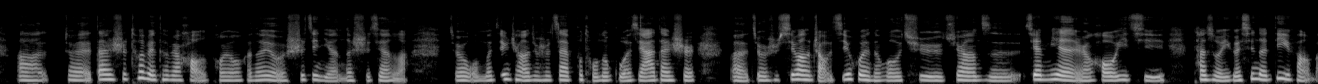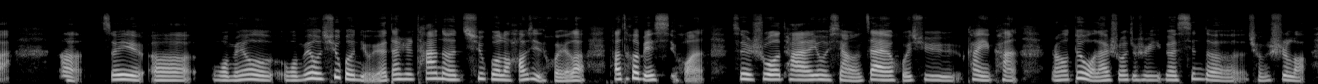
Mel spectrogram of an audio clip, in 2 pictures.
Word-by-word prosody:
呃， 190 -1 -2 0.2
对。 195 -3 -1
但 230 +1 +3
是 240 +2 -5
特 295 +5 0
别 235 -5 +3
特 215 +1 -4
别 205 - -1
好 200 - -3
的 - - -7
朋 185 -1 -6
友， 185 0 -2
可 185 - -8
能 195 +2 -1
有 185 -3 -1
十 210 +4 -6
几 215 0 -3
年 160 -4 -5
的 185 - -3
时 175 -1 -9
间 180 -2 -2
了， - - -6 0.4
就 190 - -6
是 190 - +2
我 180 - -3
们 190 +2 -4
经 230 +3 -1
常 200 -5 0
就 195 - -4
是 195 0 -3
在 200 0 +1
不 205 +2 -6
同 175 -3 -5
的 185 - 0
国 175 -2 -3
家， 185 0 +1
但 195 0 0
是， 190 0 -3 0.3
呃， 175 -2 -2
就 190 -1 -3
是 205 - -8
希 225 +3 0
望 220 -2 +5
找 205 - -2
机 230 +4 -2
会 225 -4 +2
能 175 -1 -3
够 180 -1 -1
去 185 -1 -2
这 195 +3 -3
样 190 -1 +3
子 170 -3 -4
见 225 -1 +4
面， 215 -4 +3
然 175 +2 -2
后 185 -1 +1
一 205 0 -2
起， 180 -2 -4 0.3
探 220 - +2
索 200 -4 0
一 175 - -1
个 190 - +1
新 255 +6 -2
的 220 -3 +3
地 250 +3 0
方 215 -3 -3
吧。 - - -6 0.5
呃， - - +1 0.2
所 220 - -1
以， 220 -3 +6
呃， 190 -1 +2 0.2
我 195 -2 -1
没 190 +1 0
有 220 -4 +4
我 195 0 +1
没 225 +7 +1
有 270 -1 +7
去 255 +7 0
过 245 -7 +4
纽 195 -3 -2
约， - - +1
但 235 +4 +2
是 240 0 +2
她 265 +1 +4
呢， 235 -5 +4
去 265 - -4
过 235 -3 +3
了 205 - +3
好 205 +2 +2
几 230 -7 0
回 175 -2 -2
了。 185 -1 +2 0.2
她 240 - +3
特 260 +3 +4
别 210 -4 +4
喜 215 - -7
欢， - - -2 0.3
所 250 - 0
以 240 - +6
说 230 0 +4
她 215 -2 +4
又 220 -1 +3
想 185 -5 -1
再 205 -1 +6
回 195 -2 -3
去 195 -3 -4
看 225 -4 +2
一 190 - +1
看。 215 - -2 0.3
然 195 0 -1
后 210 - +1
对 285 +6 0
我 240 -9 +5
来 185 +3 +2
说 215 +1 -1
就 205 - -4
是 205 -1 -3
一 200 - -5
个 210 -2 0
新 250 +5 -5
的 190 +1 -2
城 185 -5 -7
市 210 - -1
了， 175 -4 -1
200 Hz, 280 characters per minute, -23 LUFS, 185-220 Hz, 0.5 s, 有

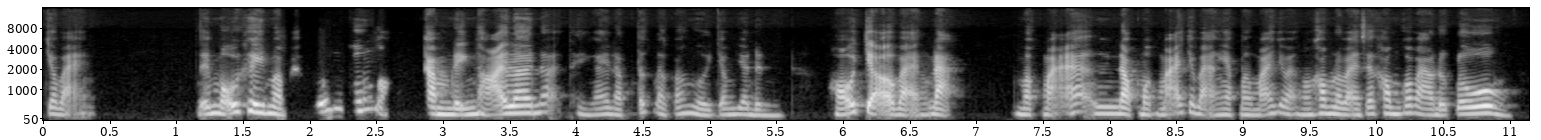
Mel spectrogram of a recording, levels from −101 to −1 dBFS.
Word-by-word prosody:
cho 215 -2 -4
bạn, 220 +4 -7 0.8
để 210 - -2
mỗi 240 +3 +5
khi 270 -4 +6
mà 235 - +3
bạn - - -13
cuống 310 +7 +2
cuống 315 +3 -3
hoặc - - -4 0.3
cầm 205 -2 +5
điện 190 +1 +2
thoại 225 0 +4
lên 240 +1 +5
á 275 - -7
thì 210 -5 -11
ngay 195 +3 -7
lập 185 -2 -6
tức 130 - -9
là 205 - -6
có 210 - -7
người 205 -7 -4
trong 190 +2 -6
gia 200 - -4
đình 170 -3 -7 0.3
hỗ - - +3
trợ - - +6
bạn - - -1
đặt - - +2 0.4
mật 195 -3 -4
mã 185 - 0 0.3
ưm, 220 0 -2
đọc 210 -2 +5
mật 195 0 -3
mã 250 - -2
cho 265 - -5
bạn, 195 -3 -4
nhập 185 - -5
mật 185 - -4
mã 180 +6 -4
cho 245 - -5
bạn, 200 - -8
còn 190 - -4
không 235 -1 0
là 210 - 0
bạn 185 -1 -3
sẽ 215 - -4
không 220 -1 -2
có 240 - -1
vào 190 -5 -2
được 175 -1 -5
luôn. 220 -3 +5
210 Hz, 280 wpm, -19 LUFS, 190-235 Hz, 0.8 s, khi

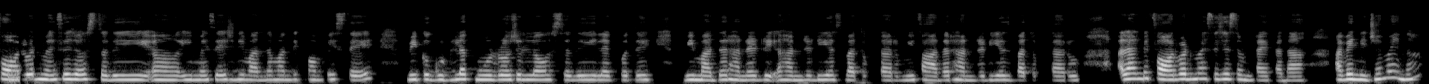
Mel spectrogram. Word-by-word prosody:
Forward 235 +1 +4
message 235 +2 +4
వస్తది. 215 -3 0 0.3
ఆహ్, 205 -1 +1
ఈ - - +1
మెసేజ్‌ని 220 +1 -1
100 200 0 -3
మందికి 215 +1 -5
పంపిస్తే 215 0 -4 0.5
మీకు 225 0 +2
గుడ్ 210 -1 -1
లక్ 235 0 +3
3 215 -1 +3
రోజుల్లో 215 -1 +2
వస్తది. 210 -1 -3
లేకపోతే 205 +1 -5 0.5
మీ - - +4
మదర్ 215 +3 0
100 200 0 -2
రి - - 0 0.2
100 200 0 -3
ఇయర్స్ 215 0 -3
బతుకుతారు. 195 -1 -7
మీ 205 - -2
ఫాదర్ 200 +1 -3
100 195 0 -7
ఇయర్స్ 205 -1 -2
బతుకుతారు. 190 0 -8 0.4
అలాంటి 255 +2 +5
ఫార్వర్డ్ 235 +1 +6
మెసేజెస్ 245 -1 -1
ఉంటాయి 195 -1 -6
కదా! 185 +1 -4 0.4
అవి 235 +2 +7
నిజమేనా? 245 +2 +1
210 Hz, 145 wpm, -19 LUFS, 200-230 Hz, 0.5 s, అవి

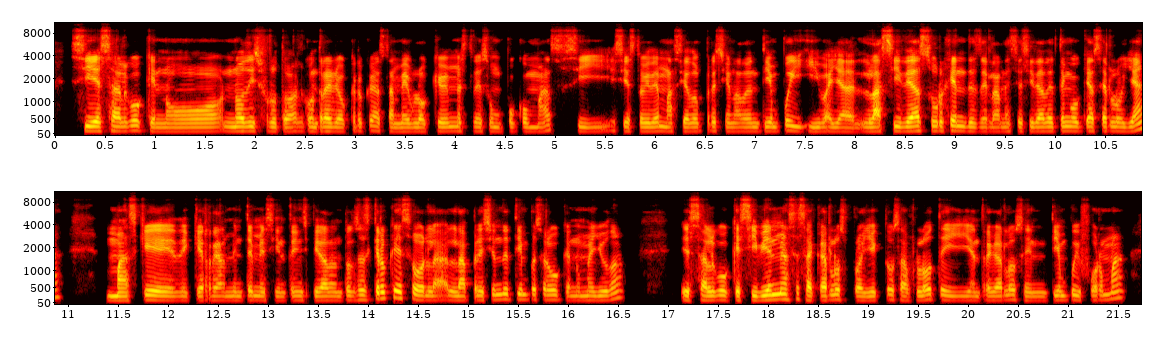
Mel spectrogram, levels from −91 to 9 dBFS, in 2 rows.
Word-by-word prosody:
si 135 - +7
es 130 - +4
algo 135 +2 +1
que 125 - -1
no 120 +1 -2
no 130 0 +1
disfruto, 125 -2 -1
al 130 +1 -7
contrario, 125 -1 0
creo - - -9
que 145 - -3
hasta 130 -2 -3
me 120 0 0
bloqueo 120 +1 -1
y - - -1
me 130 0 -3
estreso 125 0 -6
un 120 -2 -9
poco 125 +1 -7
más 120 +5 -5
si 125 +2 -3
si - - -2
estoy 125 0 0
demasiado 125 -1 -2
presionado 125 -1 -4
en 125 0 -6
tiempo 125 +3 -2
y 130 - +1
y, 120 - -3
vaya, 120 -2 +2
las 125 +2 +3
ideas 130 +1 +6
surgen 135 0 +2
desde 125 -1 -3
la 120 0 -1
necesidad 125 +1 -2
de, 130 - 0
tengo 130 0 -2
que 130 - +2
hacerlo 130 0 -1
ya, 160 - +1 0.4
más 185 - +2
que 130 -3 +6
de 120 -1 -3
que, 120 - +2
realmente, 120 0 -2
me 120 -1 -1
sienta 120 +1 -5
inspirado. 120 -1 0
Entonces, 130 +3 -4
creo 180 +1 +4
que 195 - +2
eso, 175 -7 +2
la 125 -1 -1
la 125 -1 0
presión 145 +3 -1
de 155 - 0
tiempo 150 -1 -3
es - - -7
algo 140 0 -1
que - - -7
no 125 - -7
me 130 +1 -2
ayuda, 130 +10 -3 0.6
es 370 -1 +1
algo 130 +1 +2
que, - - +2
si 130 - +3
bien 140 +3 +6
me 155 - +5
hace 155 +2 -3
sacar 125 -4 +1
los 145 +1 -2
proyectos 125 +4 -3
a 120 - -1
flote 140 +4 -2
y 125 -1 -1
entregarlos 125 +4 -2
en 120 -1 -6
tiempo 130 +1 -2
y - - -4
forma, 180 +11 -4
125 Hz, 225 wpm, -24 LUFS, 120-135 Hz, 0.6 s, si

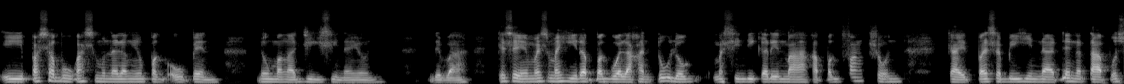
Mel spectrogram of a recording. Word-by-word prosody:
Ipasabukas 135 +2 +1
mo 135 - -2
nalang 125 -1 +1
'yung 130 0 -3
pag 120 - -2
open, 115 -2 -2 0.4
nung 125 -1 +1
mga 115 -1 +2
GC 115 -2 -3
na 100 - -2
'yun 105 +1 -5 0.5
'di 105 - -3
ba? 100 +3 -1 0.3
Kasi 145 -1 +3
mas 145 +2 +1
mahirap 140 0 +3
pag - - +4
wala 120 -2 +4
kang 125 -3 -2
tulog, 130 -5 0 0.2
mas 125 +1 -3
hindi 130 -1 0
ka - - -3
rin 120 0 +1
makakapag 115 +2 -1
function. 145 -6 -5 0.5
Kahit 110 -2 +2
pa 125 +3 +4
sabihin 130 -1 0
natin 125 +5 +2
na 125 - 0
tapos 120 +3 +2
125 Hz, 170 wpm, -25 LUFS, 115-135 Hz, 0.5 s, pag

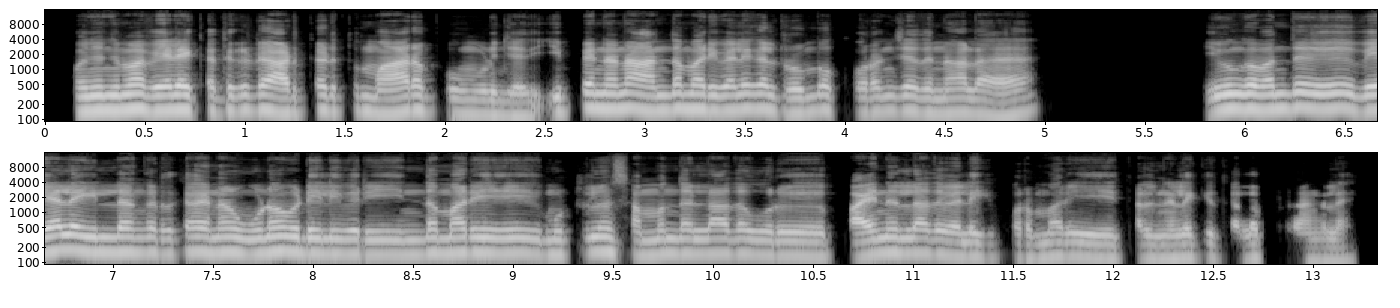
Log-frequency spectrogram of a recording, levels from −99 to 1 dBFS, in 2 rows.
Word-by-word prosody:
கொஞ்சம் 145 +1 +2
கொஞ்சமா 160 +2 +5
வேலைய 155 +1 +6
கத்துக்கிட்டு 150 +2 0
அடுத்தடுத்து 140 +2 -2
மாற 135 +3 +5
போ - - -7
முடிஞ்சது. 115 -2 -3
இப்ப 155 +5 -2
என்னான்னா, 165 0 +3
அந்த 150 +2 0
மாதிரி 160 -2 +2
வேலைகள் 160 0 +1
ரொம்ப 145 +3 -2
கொறஞ்சதுனால, 135 -2 -2 1.2
இவங்க 160 +2 +3
வந்து 165 +2 +1 0.3
வேலை 175 +3 +6
இல்லங்கறக்காக 160 0 0
என்ன 160 0 +2
உணவு 165 +1 +3
டெலிவரி 145 -1 -1
இந்த 150 +2 -1
மாதிரி 155 0 +2 0.3
முற்றிலும் 155 +3 -3
சம்மந்தம் 145 +2 -2
இல்லாத, 150 0 -1
ஒரு 135 0 -1 0.3
பயன் 145 +5 +4
இல்லாத 150 -1 0
வேலைக்கு 125 -2 -4
போற 115 -1 -7
மாரி 130 0 -3 0.3
தள்ள 115 0 -4
நிலைக்கு 120 +1 -4
தள்ளப்படுறாங்களே. 100 -4 -7
150 Hz, 160 wpm, -24 LUFS, 135-160 Hz, 1.2 s, வேலைய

